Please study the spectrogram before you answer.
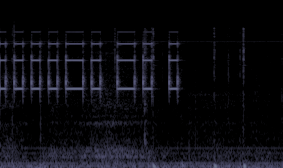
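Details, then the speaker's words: Continuity tester checking adjacent pins of a newly soldered output chip on an Orange Micro Terror amp for solder bridges: short, sharp high beeps in quick bursts as the probes touch; a beep between pins means a bridge. "If we hear this sound while we're checking one pin to the other, we'll know that we have an issue."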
